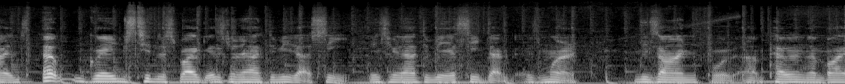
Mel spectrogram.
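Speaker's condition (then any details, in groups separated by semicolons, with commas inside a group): Cerebral palsy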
